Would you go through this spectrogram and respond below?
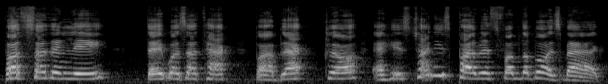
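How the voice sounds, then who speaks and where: A man's voice: very high-pitched, a little slow, creaky, full character voice. A man voicing a naive, boastful schoolboy in a British accent, narrating his own adventures melodramatically in a radio comedy. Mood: eager, melodramatic. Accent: imitated British. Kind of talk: 1950s radio comedy acting.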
